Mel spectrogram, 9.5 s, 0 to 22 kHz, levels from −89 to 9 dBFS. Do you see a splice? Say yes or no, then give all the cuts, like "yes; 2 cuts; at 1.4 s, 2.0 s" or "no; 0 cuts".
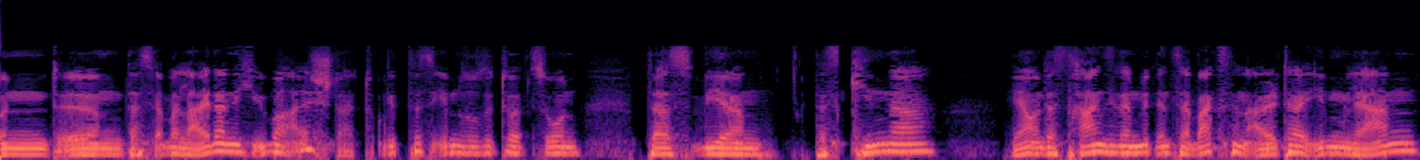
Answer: yes; 2 cuts; at 1.0 s, 2.6 s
